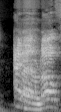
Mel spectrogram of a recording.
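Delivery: put-on fake British accent. Joking about how someone's mom might greet them: put-on British accent. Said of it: "She probably speaks with a British accent".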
